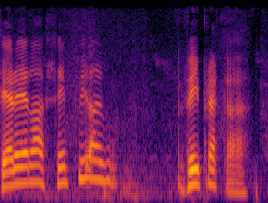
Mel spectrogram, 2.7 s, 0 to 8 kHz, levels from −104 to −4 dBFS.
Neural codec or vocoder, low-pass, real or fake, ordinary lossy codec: none; 7.2 kHz; real; none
